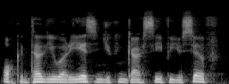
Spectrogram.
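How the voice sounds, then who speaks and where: A man's voice: medium pitch, little pitch movement, fast, warm tone, close to an everyday voice. A man voicing a cocky male gang member in a put-on South African accent, speaking in a wry, bargaining way. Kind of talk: game master voicing a character.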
